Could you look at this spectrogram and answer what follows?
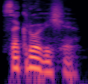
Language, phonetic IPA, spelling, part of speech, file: Russian, [sɐˈkrovʲɪɕːe], сокровище, noun, Ru-сокровище.ogg
- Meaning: treasure (collection of valuable things)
